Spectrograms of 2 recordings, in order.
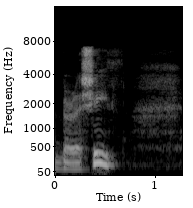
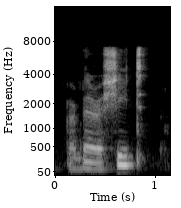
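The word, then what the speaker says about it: בראשית: Old Testament is a berry sheath and the Bereshit if you use the modern hebrew pronunciations the second book is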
